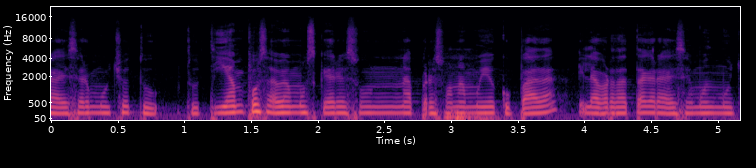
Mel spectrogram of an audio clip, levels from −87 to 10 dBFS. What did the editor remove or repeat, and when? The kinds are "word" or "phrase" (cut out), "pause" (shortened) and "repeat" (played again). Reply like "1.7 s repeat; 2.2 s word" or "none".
3.9 s pause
